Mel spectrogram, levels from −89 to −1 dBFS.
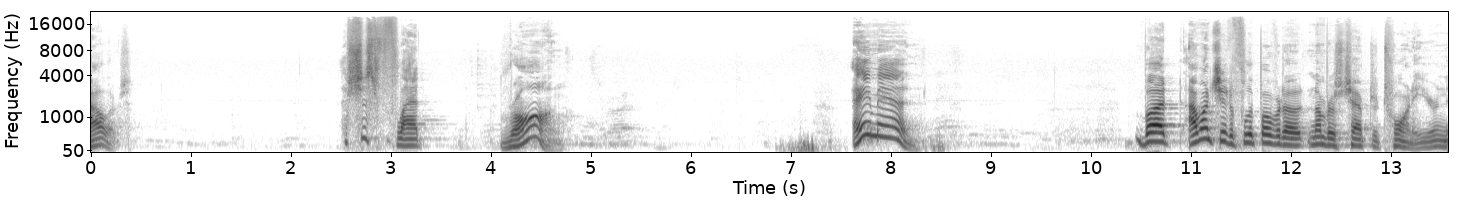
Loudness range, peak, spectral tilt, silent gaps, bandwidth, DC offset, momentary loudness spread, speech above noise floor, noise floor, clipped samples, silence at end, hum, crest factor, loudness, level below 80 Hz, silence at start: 9 LU; -6 dBFS; -3.5 dB/octave; none; 19.5 kHz; under 0.1%; 19 LU; 45 dB; -73 dBFS; under 0.1%; 0 s; none; 24 dB; -28 LUFS; -70 dBFS; 0 s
